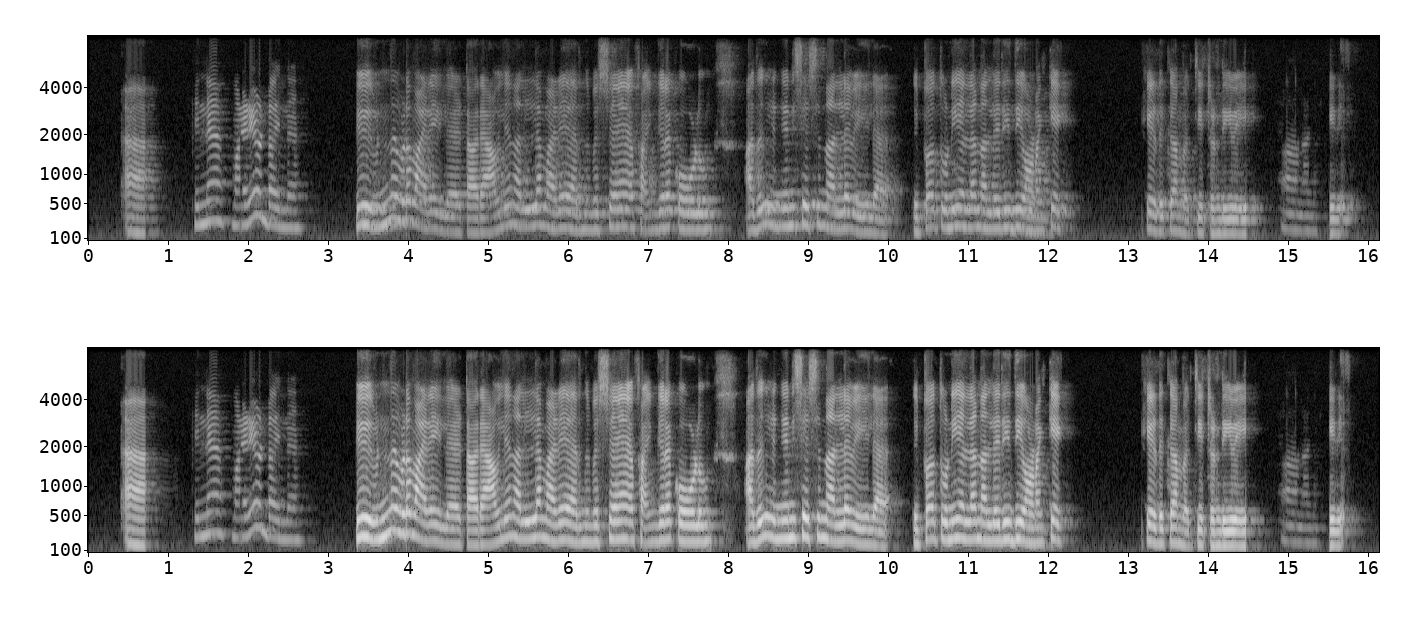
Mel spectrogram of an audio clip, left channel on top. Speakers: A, on the right; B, in the centre.
A: ആ
B: പിന്നെ മഴയുണ്ടോ ഇന്ന്
A: ഇന്ന് ഇവിടെ മഴയില്ലട്ടോ രാവിലെ നല്ല മഴയായിര്ന്നു പക്ഷെ ഭയങ്കര കോളും അത് കഴിഞ്ഞന് ശേഷം നല്ല വെയില ഇപ്പൊ തുണിയെല്ലാം നല്ല രീതീൽ
B: ആഹ്
A: ഒണക്കി ക്കെടുക്കാൻ പറ്റിട്ടുണ്ട് ഈ വെയിലില്
B: ആഹ്
A: ഇ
